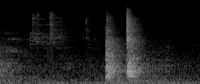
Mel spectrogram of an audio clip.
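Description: Metal barbecue tongs set down on the grill, making two quick clatters about a second in, with lighter knocks of handling before them.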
